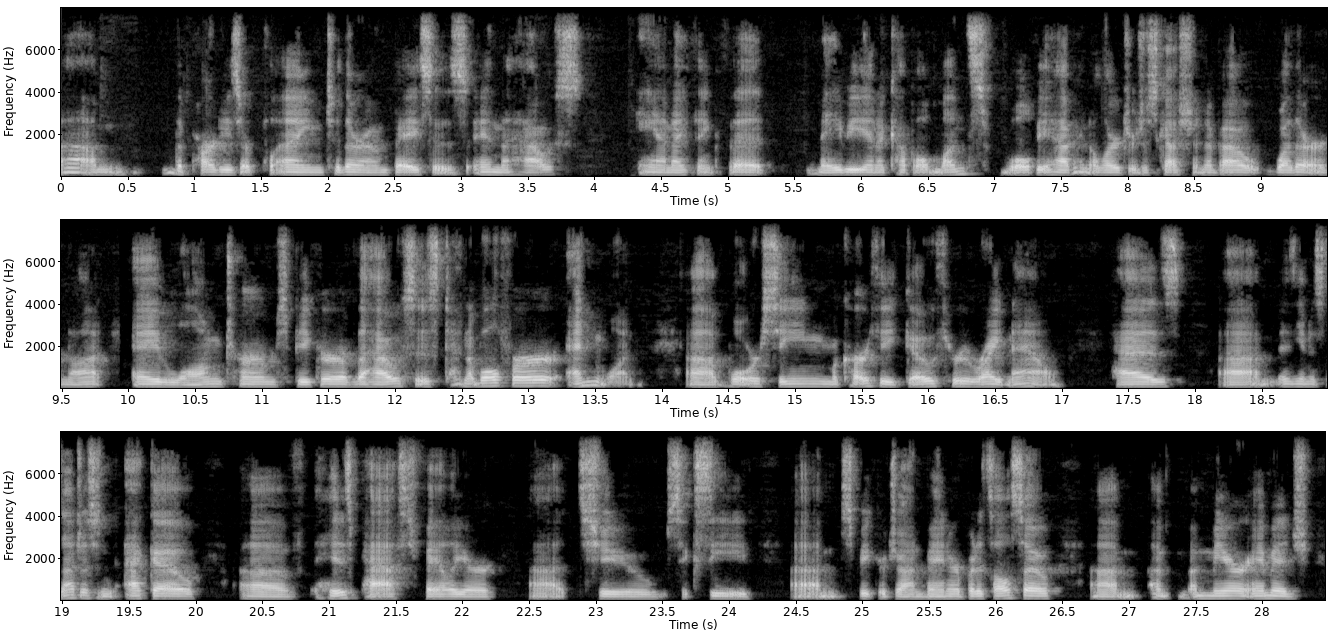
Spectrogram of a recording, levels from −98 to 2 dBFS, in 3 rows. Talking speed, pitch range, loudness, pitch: 170 wpm, 105-110 Hz, -19 LUFS, 105 Hz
